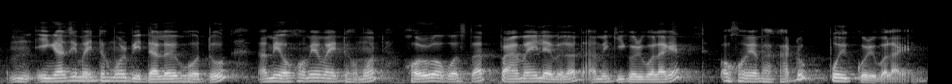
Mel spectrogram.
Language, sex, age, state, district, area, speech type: Assamese, male, 30-45, Assam, Dhemaji, rural, spontaneous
